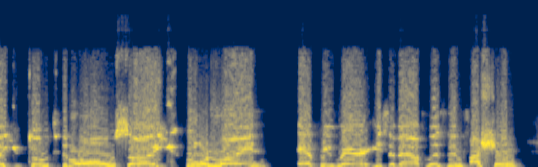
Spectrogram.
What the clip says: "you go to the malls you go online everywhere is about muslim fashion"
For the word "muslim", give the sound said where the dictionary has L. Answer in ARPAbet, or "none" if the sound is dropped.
none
